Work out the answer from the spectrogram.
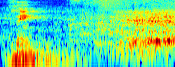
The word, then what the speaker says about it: think: T sama H itu bacanya think.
